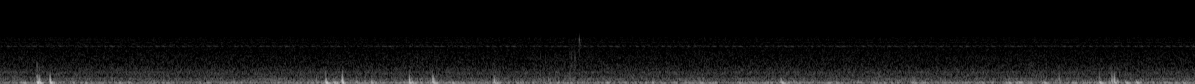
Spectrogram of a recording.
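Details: Low muffled thumps and gurgling rumbles over a quiet hum, with no animal voice.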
